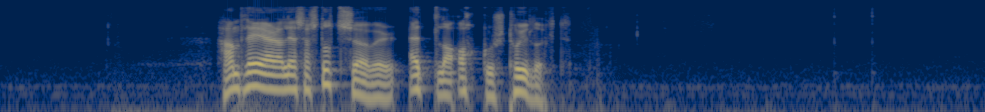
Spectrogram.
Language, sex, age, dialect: Faroese, male, 36-60, Norðuroyggjar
